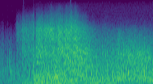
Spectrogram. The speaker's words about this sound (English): Two marine helicopters fire missiles at the platform. Explosions blossom on the rig's surface.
